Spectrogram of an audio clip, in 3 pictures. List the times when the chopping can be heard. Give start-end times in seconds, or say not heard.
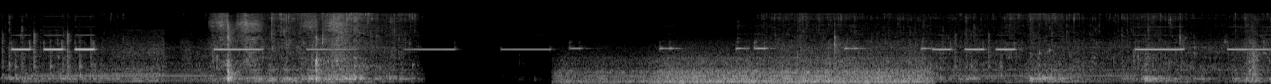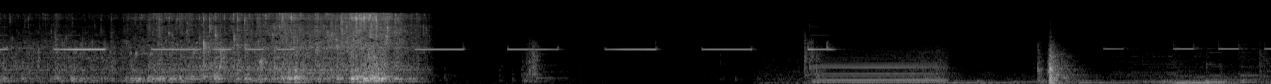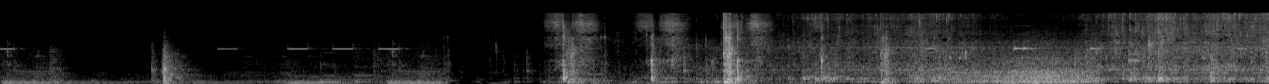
2.0-3.6, 30.9-33.7.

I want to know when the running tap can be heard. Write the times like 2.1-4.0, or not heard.
0.0-4.2, 7.3-17.0, 32.1-38.0.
